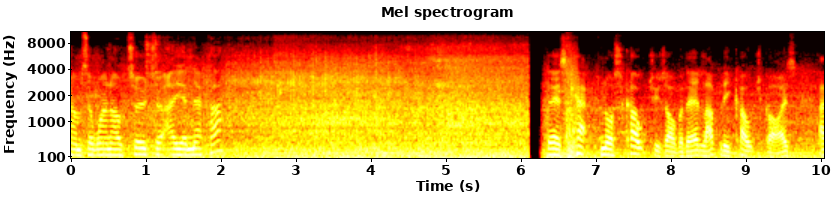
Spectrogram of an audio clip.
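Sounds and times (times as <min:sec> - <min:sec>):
bus driving by: 0:00.0 - 0:06.1.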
